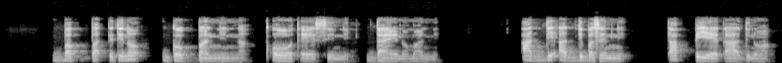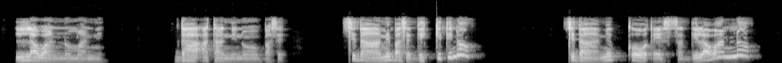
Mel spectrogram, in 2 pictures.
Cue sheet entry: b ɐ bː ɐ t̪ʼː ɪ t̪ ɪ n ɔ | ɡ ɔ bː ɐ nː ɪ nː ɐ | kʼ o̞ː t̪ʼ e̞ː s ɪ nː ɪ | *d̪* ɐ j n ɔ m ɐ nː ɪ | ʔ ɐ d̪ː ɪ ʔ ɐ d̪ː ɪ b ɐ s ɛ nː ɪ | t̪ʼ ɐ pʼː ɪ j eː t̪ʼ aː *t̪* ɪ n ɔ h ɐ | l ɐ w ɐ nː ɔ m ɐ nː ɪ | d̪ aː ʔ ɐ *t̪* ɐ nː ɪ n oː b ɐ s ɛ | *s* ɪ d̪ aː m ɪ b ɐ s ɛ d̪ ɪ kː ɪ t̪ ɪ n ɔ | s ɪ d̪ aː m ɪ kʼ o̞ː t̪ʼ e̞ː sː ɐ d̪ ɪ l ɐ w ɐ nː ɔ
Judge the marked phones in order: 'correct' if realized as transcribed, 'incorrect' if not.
correct, incorrect, correct, correct

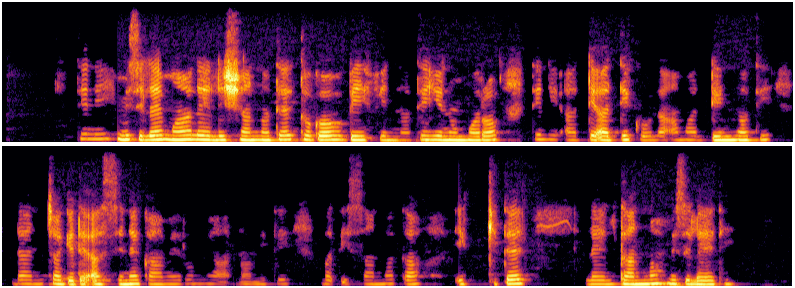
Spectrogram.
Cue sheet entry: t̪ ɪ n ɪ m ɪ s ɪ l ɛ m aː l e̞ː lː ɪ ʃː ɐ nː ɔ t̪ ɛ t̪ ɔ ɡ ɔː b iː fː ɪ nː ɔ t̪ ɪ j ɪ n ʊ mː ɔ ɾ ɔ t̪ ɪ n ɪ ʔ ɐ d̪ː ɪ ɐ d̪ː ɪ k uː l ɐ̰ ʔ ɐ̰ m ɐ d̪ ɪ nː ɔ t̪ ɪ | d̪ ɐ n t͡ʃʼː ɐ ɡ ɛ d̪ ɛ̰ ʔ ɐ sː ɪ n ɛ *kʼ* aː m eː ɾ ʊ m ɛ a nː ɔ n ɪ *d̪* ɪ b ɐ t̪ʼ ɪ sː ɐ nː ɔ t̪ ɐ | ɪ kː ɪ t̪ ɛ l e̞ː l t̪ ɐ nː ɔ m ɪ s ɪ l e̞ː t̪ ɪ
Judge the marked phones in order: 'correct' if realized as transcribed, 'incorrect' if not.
incorrect, incorrect

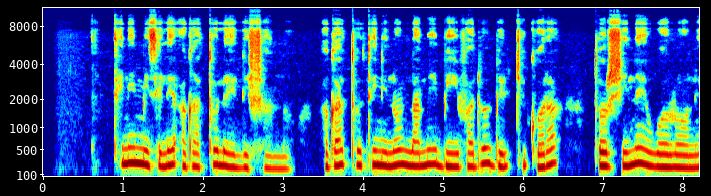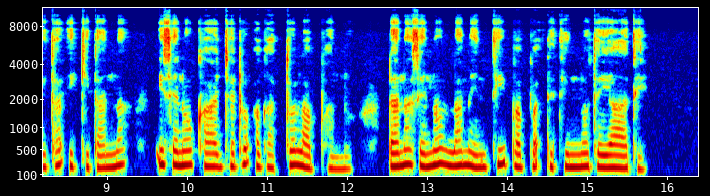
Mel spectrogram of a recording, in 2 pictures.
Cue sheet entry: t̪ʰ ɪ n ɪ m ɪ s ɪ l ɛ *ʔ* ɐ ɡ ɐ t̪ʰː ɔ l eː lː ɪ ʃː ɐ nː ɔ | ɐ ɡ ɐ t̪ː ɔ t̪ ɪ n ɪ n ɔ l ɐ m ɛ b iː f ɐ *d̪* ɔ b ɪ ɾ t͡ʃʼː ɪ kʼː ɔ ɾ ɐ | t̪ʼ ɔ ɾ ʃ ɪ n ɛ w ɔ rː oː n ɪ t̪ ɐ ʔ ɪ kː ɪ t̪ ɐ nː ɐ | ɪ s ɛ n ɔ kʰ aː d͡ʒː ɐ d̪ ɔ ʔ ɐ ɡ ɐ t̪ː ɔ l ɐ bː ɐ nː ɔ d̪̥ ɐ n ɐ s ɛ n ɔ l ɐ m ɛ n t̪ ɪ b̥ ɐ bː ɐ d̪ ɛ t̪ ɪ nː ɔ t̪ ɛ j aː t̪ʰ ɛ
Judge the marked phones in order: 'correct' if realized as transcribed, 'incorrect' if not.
correct, correct

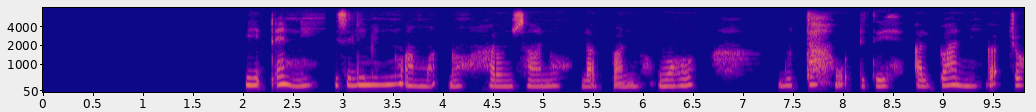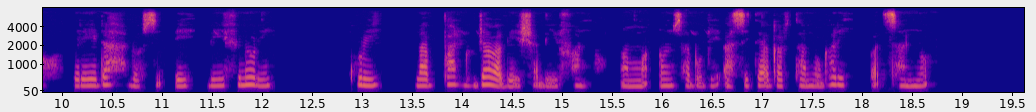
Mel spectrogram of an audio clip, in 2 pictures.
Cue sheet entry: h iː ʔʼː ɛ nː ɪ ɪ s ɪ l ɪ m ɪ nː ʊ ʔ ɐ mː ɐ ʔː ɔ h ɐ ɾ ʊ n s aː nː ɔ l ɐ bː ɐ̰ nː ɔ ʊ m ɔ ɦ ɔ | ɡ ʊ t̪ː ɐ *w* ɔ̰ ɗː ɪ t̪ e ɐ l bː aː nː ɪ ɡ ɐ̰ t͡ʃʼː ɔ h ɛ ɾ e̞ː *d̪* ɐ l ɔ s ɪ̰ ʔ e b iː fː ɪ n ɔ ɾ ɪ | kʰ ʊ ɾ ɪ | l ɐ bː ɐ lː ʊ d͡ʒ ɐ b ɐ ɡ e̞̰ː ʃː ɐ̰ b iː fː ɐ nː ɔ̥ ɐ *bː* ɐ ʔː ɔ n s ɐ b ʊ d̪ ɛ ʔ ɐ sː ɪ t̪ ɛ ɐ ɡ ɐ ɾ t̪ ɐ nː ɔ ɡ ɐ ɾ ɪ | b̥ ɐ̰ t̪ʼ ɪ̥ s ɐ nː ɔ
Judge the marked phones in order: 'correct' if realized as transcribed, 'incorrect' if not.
correct, correct, incorrect

